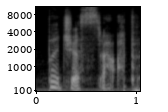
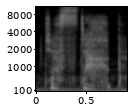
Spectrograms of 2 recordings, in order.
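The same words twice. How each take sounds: First: Said in the usual way. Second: Soft, much quieter whispered plea; whispered just stop. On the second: Real, not acted. Host pleading with well-meaning askers, whispered. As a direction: drop to a hush and plead. Begging nosy relatives to stop.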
